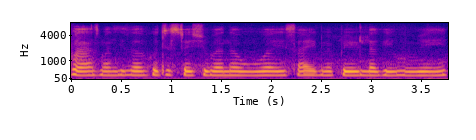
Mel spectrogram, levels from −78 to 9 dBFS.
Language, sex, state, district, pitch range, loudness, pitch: Hindi, female, Chhattisgarh, Rajnandgaon, 210-215 Hz, -14 LUFS, 210 Hz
